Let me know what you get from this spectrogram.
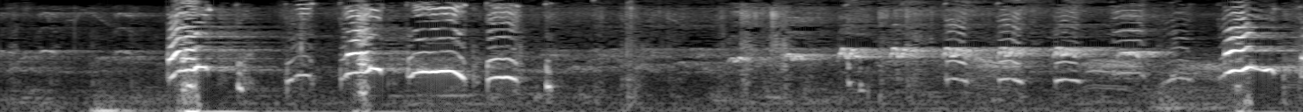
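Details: Beagle dog giving sharp, high yelping whimpers in quick bursts, each with a bent, falling tone, then a long steady whine in the middle before more short yelps at the end.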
